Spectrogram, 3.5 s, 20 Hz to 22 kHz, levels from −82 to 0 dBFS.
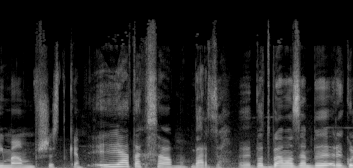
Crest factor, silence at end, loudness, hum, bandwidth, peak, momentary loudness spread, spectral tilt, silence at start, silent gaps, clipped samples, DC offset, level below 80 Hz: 14 dB; 0 s; -24 LUFS; none; 19.5 kHz; -10 dBFS; 10 LU; -4.5 dB/octave; 0 s; none; under 0.1%; 0.2%; -52 dBFS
